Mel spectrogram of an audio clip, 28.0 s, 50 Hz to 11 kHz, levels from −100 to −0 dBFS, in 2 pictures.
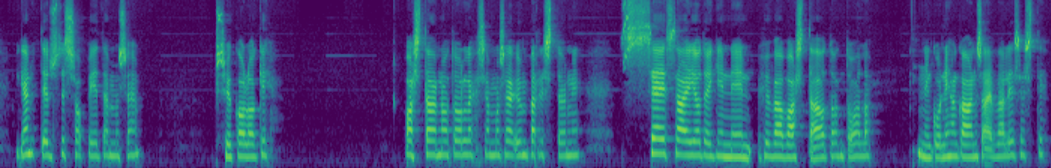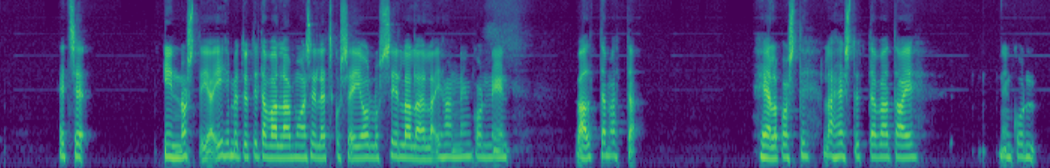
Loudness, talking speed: -24 LUFS, 100 wpm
